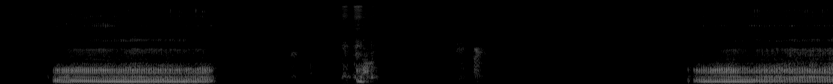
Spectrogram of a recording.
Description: Gonzo the pug snoring like crazy till he's asked if he wants to go bye bye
